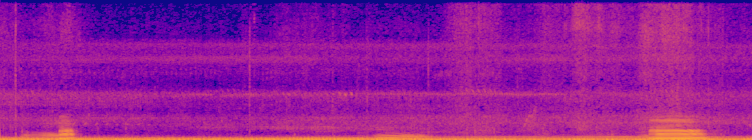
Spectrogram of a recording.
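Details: Cow calls out in three separate harmonic moos, short ones near the start and middle and a longer, louder one toward the end, over a steady low rumble.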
